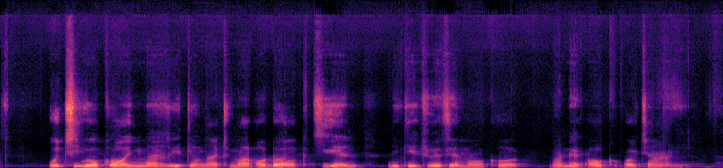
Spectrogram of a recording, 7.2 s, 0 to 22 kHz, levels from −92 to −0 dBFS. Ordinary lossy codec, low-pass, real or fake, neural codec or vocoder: none; none; fake; codec, 44.1 kHz, 2.6 kbps, SNAC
